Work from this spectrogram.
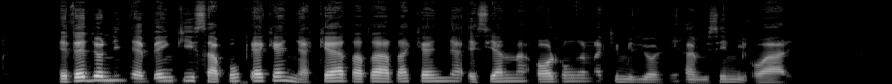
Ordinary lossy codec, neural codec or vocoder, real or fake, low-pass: none; none; real; none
